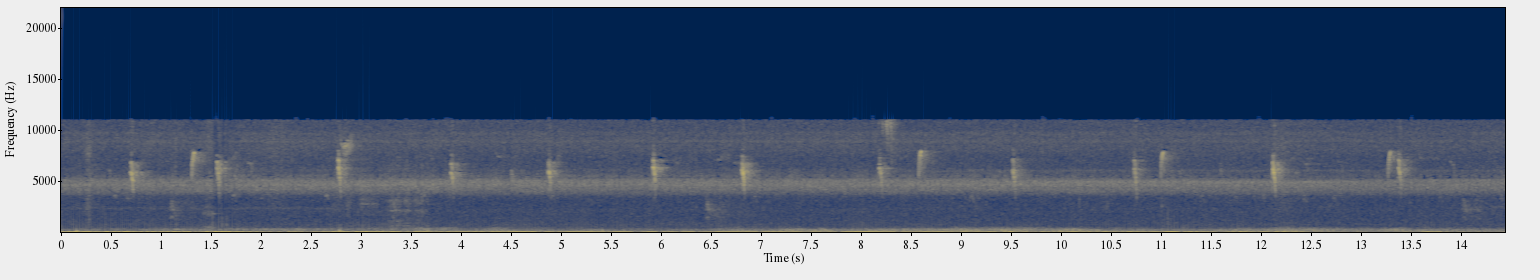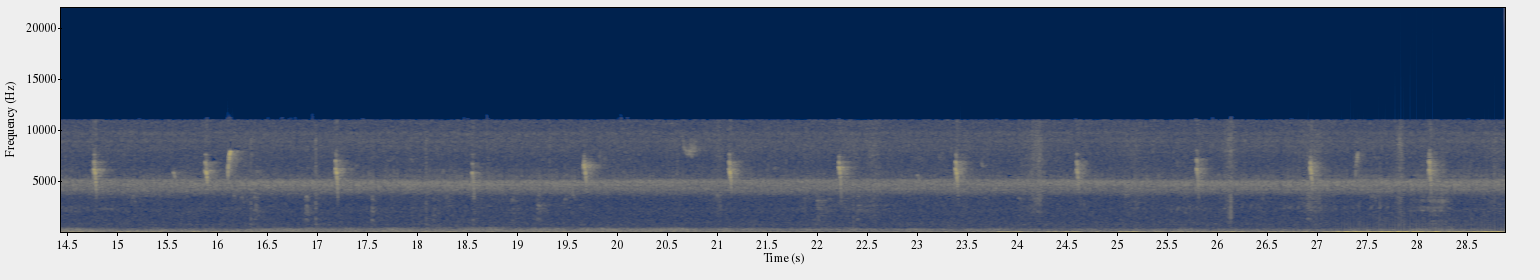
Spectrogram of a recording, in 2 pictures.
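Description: Outdoor ambience: a steady high insect drone with a short high chirp a little more than once a second. Beneath them is a low rumbling noise that eases off about halfway through and comes back near the end.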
